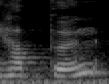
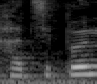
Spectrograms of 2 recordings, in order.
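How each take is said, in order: First: The number is shortened with a brief stop. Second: The full number is said before pun. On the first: The speaker calls it right. "I say happun" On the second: The speaker calls it wrong. "I don't say hachipun"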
